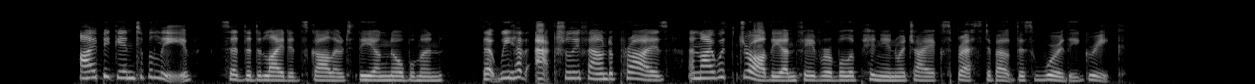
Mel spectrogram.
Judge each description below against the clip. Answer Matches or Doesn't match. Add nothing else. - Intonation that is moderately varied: Doesn't match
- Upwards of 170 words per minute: Doesn't match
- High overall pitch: Matches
